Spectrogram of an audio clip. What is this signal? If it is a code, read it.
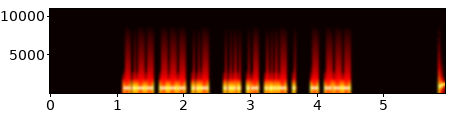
Morse code, heard as a keyed tone, about 34 wpm, 700 Hz. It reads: YOU HAVE TO
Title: Sets of 3 Words 35wpm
